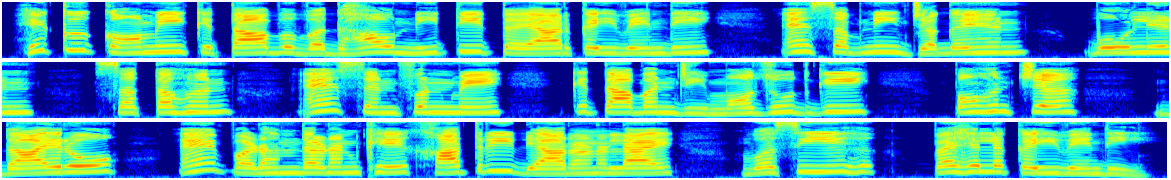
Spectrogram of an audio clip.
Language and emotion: Sindhi, neutral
